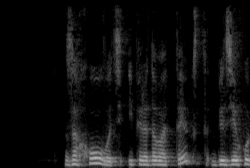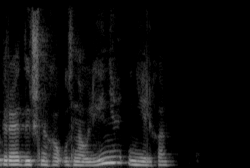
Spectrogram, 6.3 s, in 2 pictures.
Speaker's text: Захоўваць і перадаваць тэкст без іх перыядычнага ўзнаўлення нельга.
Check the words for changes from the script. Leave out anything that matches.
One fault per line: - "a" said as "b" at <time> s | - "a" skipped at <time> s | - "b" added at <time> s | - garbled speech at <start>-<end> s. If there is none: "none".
- "іх" said as "яго" at 3.0 s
